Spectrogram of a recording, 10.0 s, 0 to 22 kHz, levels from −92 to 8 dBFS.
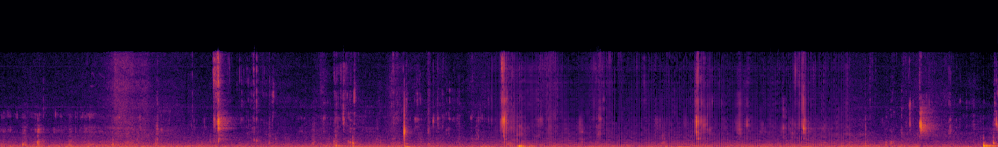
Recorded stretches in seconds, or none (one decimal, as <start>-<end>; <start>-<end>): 0.0-4.9; 8.5-10.0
